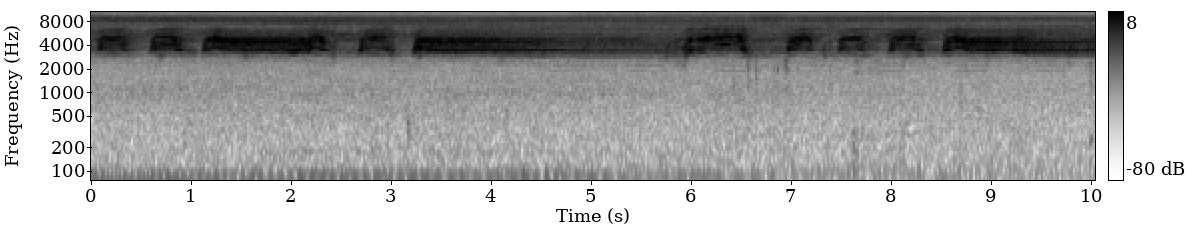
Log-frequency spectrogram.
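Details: Robust cicada (Hyalessa maculaticollis) just starting its summer season sings a loud, shrill, pulsing drone that swells in repeated bursts.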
